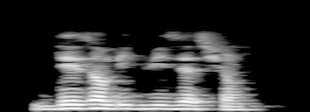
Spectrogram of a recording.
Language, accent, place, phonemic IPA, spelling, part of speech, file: French, France, Lyon, /de.zɑ̃.bi.ɡɥi.za.sjɔ̃/, désambiguïsation, noun, LL-Q150 (fra)-désambiguïsation.wav
- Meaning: disambiguation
